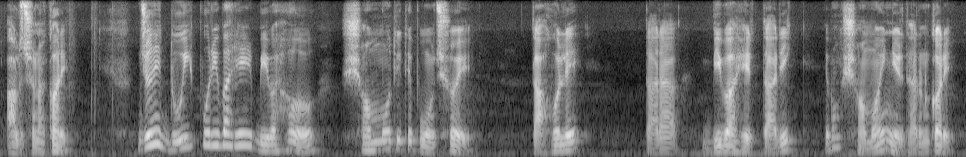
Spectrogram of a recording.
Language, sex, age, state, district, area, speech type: Bengali, male, 30-45, West Bengal, South 24 Parganas, rural, spontaneous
